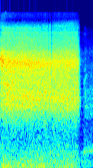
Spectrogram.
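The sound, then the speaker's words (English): A voice imitates a pressure cooker's hiss with a steady, loud, breathy 'shhh' held for about a second and a half, then cut off abruptly, with no other sounds around it. “What are those things called? The pressure cooker? It's going.”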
